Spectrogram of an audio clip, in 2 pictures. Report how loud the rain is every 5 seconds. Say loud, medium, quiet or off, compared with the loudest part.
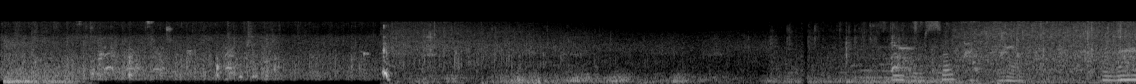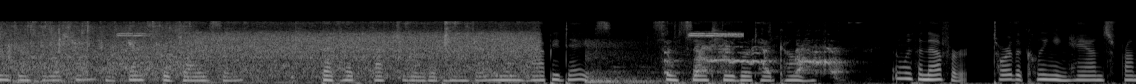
loud, medium, loud, loud, off.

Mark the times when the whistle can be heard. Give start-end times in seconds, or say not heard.
0.0-0.9, 11.4-12.9, 17.2-18.8.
